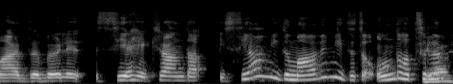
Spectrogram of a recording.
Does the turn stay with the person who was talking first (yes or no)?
yes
